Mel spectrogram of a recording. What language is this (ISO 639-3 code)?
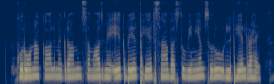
mai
